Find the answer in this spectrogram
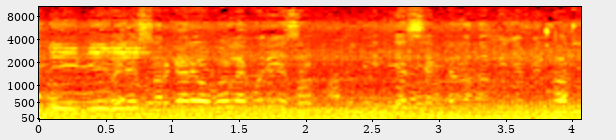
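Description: A man's voice speaking to a gathered crowd, over a steady low background rumble.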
